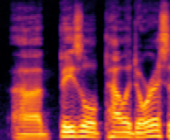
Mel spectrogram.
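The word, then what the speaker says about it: Basil Poledouris: Basil Palidoris, is that how you say his name? – Yeah.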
